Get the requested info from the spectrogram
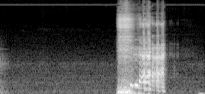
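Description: Near silence for about two seconds, then a sudden loud vocal outburst lasting about a second, not speech, and quiet again after it.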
